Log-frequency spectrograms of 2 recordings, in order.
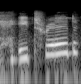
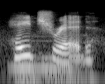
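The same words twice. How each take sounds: First: The middle consonant sounds like a clear t. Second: The middle consonant sounds like ch. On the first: "you can say hatred like that with a T" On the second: "we pronounce it as if it had a C H"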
